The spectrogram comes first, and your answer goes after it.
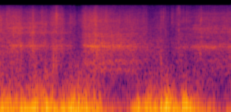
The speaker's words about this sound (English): Wind is still certainly whipping through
